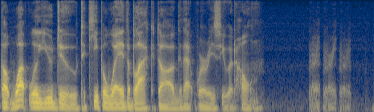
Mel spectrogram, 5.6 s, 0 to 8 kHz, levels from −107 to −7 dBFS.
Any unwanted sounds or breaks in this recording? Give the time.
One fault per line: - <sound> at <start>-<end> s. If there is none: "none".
- laugh at 4.6-5.3 s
